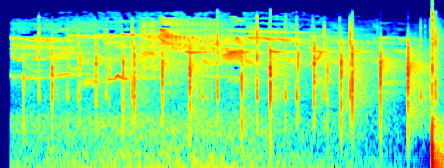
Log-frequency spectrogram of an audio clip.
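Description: Birds chirping and calling, thin whistled notes over a natural ambience, with many short sharp clicks scattered irregularly through it.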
